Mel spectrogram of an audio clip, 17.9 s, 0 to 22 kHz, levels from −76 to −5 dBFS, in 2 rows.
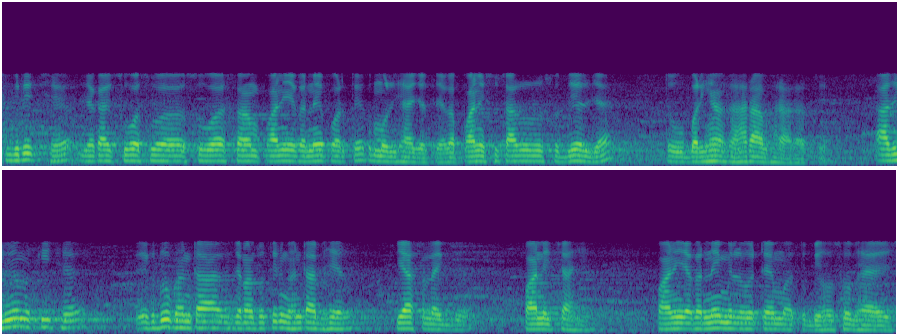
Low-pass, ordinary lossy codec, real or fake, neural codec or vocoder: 3.6 kHz; none; real; none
